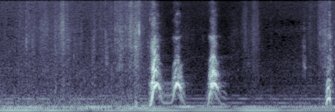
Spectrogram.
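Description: Small dog barking at a cobra it is confronting: three quick barks about two seconds in, then one more near the end.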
